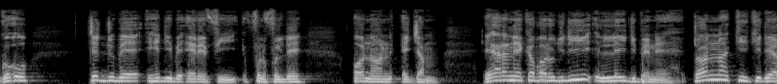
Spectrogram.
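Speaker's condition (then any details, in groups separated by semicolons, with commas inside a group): No condition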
